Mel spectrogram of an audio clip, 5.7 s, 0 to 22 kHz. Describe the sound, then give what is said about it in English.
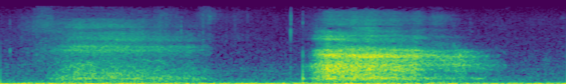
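A deep breath drawn in through the nose while smelling mint tea, heard as a soft, airy rush followed by a second, louder breath. Both are faint, with no voices. “So I've opened up my 3 mint tea here, and I'm going to hold it up to my nose and take a big breath in.”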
